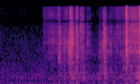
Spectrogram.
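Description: Faint handling noise: light rustling and scattered small clicks as a hand puppet and a toy tractor are moved about on a paper-covered table, starting after about half a second of near silence.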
